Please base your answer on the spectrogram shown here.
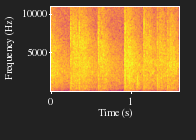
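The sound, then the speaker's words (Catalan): A small fireworks display goes off during the festa major in Sitges: a dense, hissing crackle broken by several sharp bursts in quick succession, loud and continuous throughout. “I un petit castell de foc darrere, a la baixada”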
